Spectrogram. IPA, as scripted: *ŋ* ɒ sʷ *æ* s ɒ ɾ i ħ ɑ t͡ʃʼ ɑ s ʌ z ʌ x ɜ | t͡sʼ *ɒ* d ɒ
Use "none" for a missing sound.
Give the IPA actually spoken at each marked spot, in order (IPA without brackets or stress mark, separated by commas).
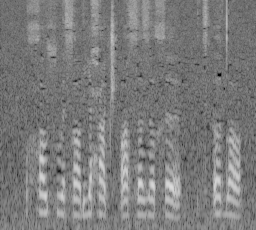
x, æ, ʌ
